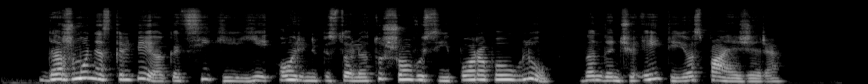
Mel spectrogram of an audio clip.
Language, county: Lithuanian, Šiauliai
